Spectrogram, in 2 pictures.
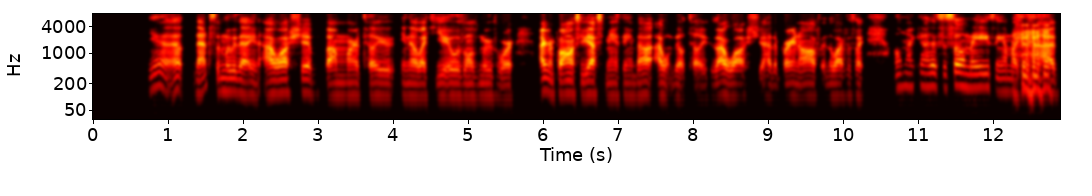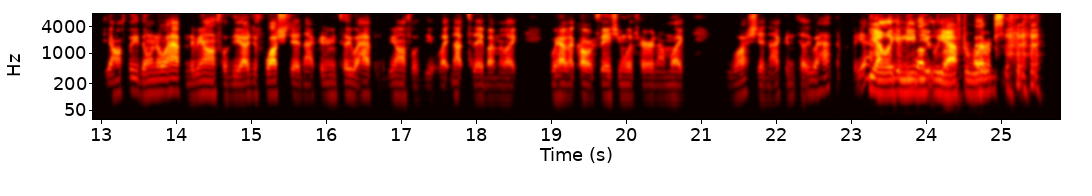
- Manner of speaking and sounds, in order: chuckle; other background noise; chuckle
- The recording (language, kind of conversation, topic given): English, unstructured, Which movie this year surprised you the most, and what about it caught you off guard?
- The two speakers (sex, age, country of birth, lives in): male, 35-39, United States, United States; male, 35-39, United States, United States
